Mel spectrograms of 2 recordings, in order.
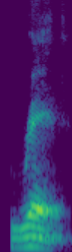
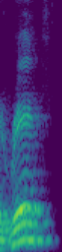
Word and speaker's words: read: sería run run run presente read pasado read se escribe como read pero se lee read presente sí pasado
